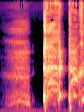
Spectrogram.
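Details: Trailing voiced word, then about three sharp, explosive coughs from an adult reporting breathing trouble and burning lungs, with sleep apnea and small-airway concerns; cough.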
